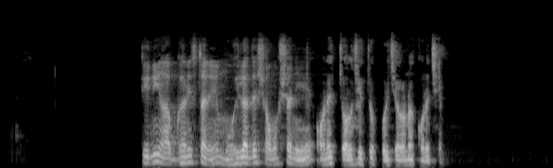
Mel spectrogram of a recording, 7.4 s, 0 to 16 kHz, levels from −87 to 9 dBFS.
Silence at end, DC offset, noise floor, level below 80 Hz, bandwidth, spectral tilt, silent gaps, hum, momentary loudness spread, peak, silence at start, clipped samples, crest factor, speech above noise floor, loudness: 1.5 s; under 0.1%; under -90 dBFS; -56 dBFS; 7.6 kHz; -6 dB/octave; none; none; 6 LU; -2 dBFS; 1.9 s; under 0.1%; 20 dB; over 69 dB; -22 LUFS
